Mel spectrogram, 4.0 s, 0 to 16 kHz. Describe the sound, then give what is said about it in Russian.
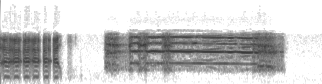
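Rooster crowing in a henhouse: a quick run of short, clucking notes, a brief pause, then one long, loud, drawn-out crow that holds steady before cutting off. “О, видишь, у тебя там курятник целый. Да, да, да, да. Что-то петух-то рано поет, он обычно 12 поет.”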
